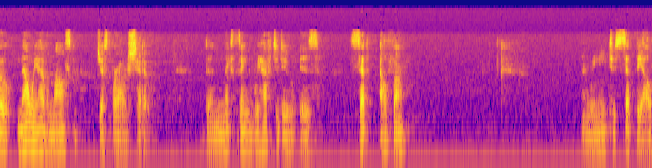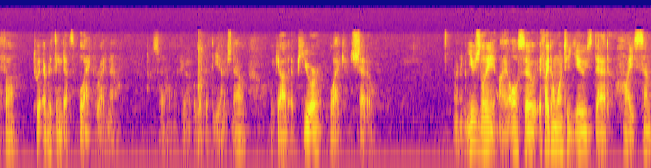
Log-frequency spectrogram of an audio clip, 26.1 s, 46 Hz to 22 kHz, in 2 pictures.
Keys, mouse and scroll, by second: 17.2-18.3 right drag.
